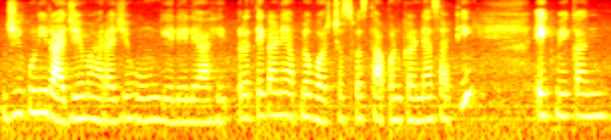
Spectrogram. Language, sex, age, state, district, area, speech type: Marathi, female, 45-60, Maharashtra, Yavatmal, urban, spontaneous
